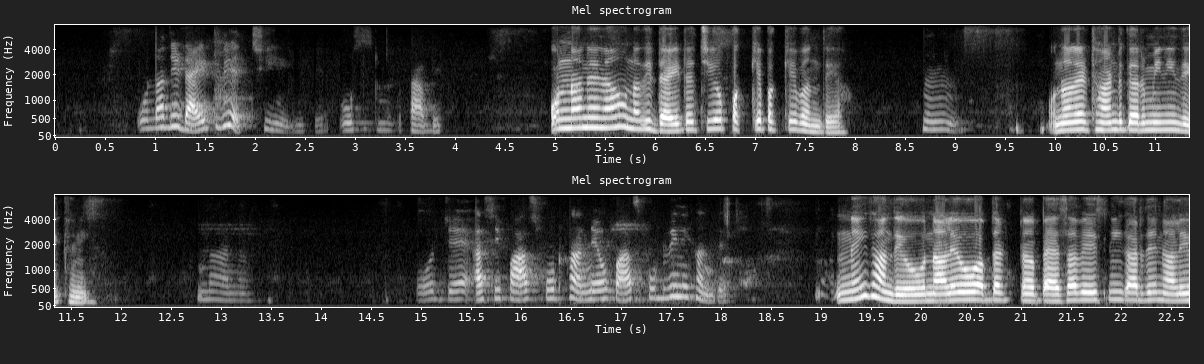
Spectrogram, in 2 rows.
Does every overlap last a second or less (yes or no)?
yes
